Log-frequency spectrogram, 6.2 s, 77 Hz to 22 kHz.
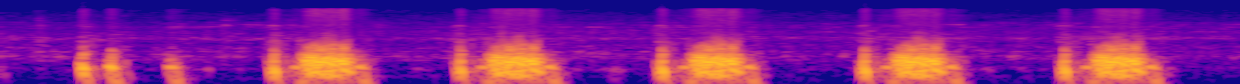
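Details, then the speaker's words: Simulated bicuspid aortic stenosis at 60 beats a minute: a high-frequency ejection click right after the first sound, then a harsh ejection murmur with a delayed peak, indicating severe stenosis. "but this is not the complete finding because then you will see the ejection murmur that is is the previous one a rush murmur but the apex is delayed if compared to the previous case so this will be a severe arctic stenosis"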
